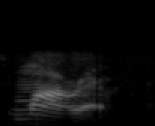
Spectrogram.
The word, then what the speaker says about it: Mara: And also, my name is pronounced Mara.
